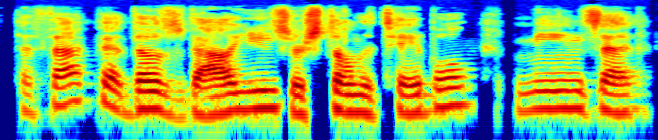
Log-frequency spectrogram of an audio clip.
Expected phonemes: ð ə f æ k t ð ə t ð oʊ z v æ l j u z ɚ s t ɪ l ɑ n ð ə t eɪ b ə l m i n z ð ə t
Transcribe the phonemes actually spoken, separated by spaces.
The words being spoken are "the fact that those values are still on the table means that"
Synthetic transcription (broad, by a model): ð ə f æ k ð ə t ð oʊ z v æ l j u z ɚ s t ɪ l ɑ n ð ə t eɪ b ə l m i n z ð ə t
